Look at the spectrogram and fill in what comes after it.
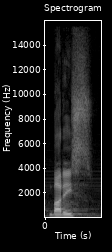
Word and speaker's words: Boris: Boris Yeltsin? No. Boris. We get the emphasis on the wrong syllable. You've got to get it on the right syllable.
